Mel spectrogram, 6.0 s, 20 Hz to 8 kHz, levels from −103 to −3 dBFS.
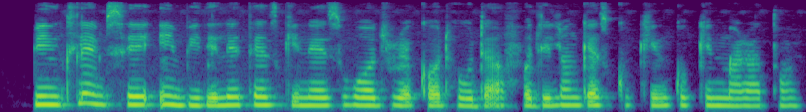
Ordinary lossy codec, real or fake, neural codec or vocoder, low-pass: none; real; none; 7.2 kHz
